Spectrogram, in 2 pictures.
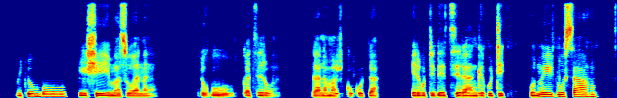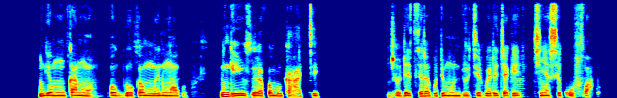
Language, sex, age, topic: Ndau, male, 50+, health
